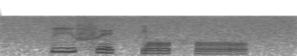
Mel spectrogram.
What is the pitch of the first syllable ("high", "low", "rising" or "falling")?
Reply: high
